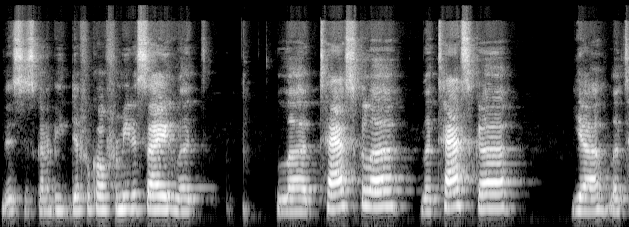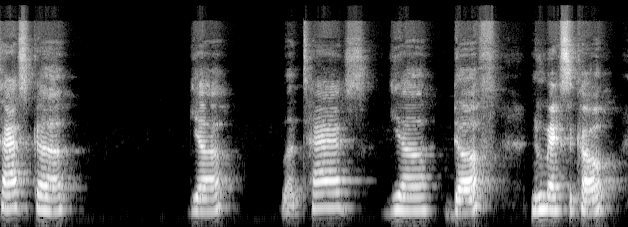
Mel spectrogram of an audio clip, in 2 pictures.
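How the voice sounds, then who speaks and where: Female sports host, Midwest American accent, mid-pitched, informal and self-deprecating, careful halting delivery on names, roomy echo. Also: steady tone. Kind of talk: casual sports show presenting, reading award lists.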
